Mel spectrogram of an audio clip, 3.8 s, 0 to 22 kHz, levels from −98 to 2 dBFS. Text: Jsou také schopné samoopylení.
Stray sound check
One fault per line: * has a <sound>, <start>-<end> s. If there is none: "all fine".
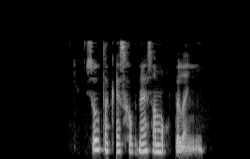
* has a dropout, 1.7-1.8 s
